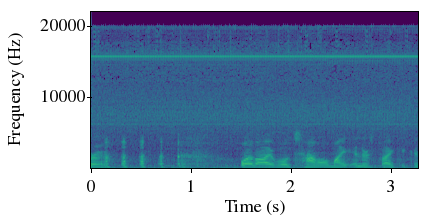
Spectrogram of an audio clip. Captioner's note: laughter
